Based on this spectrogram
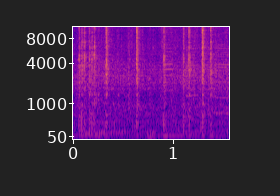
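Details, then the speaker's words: Massey Ferguson 135, Continental 2.4L petrol 4-cylinder, after carb rebuild, fresh fuel, new coil, rotor and distributor; number three cylinder 5 PSI low: lumpy running with uneven pops and surges, as if fuel-starved with governor compensating; cause unresolved. "It just doesn't want to run. If somebody's had the same problem before and this sounds familiar, leave a comment."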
